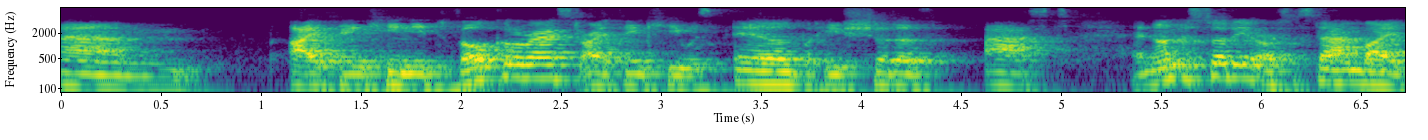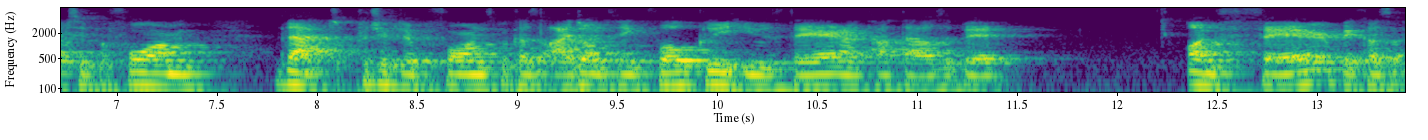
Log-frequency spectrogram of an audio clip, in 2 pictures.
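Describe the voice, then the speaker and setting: The speaker talks at a fairly quick pace with an Irish accent and ordinary pitch variation. Room echo is audible and background noise is noticeable. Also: man. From Ireland. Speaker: musical theatre vlogger. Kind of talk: casual review vlog. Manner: animated.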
